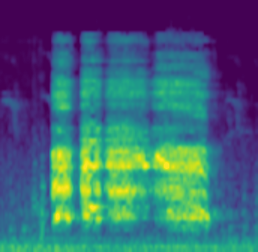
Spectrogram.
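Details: Indian red junglefowl letting out a single hoarse crow in four run-together parts, the last one drawn out. Background is quiet.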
